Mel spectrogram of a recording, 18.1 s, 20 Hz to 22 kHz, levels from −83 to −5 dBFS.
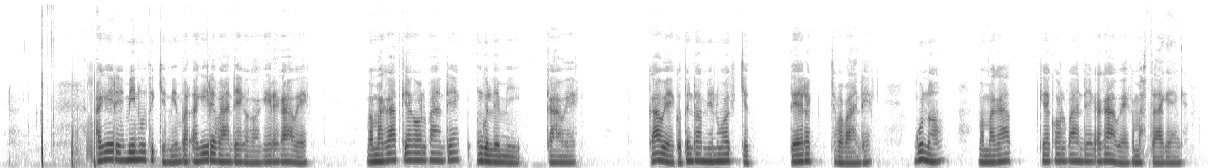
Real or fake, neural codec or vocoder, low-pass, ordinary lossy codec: real; none; 19.8 kHz; none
